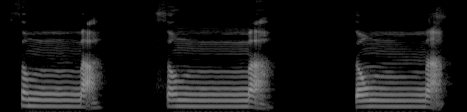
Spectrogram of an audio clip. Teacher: There's a Meem with the shadda on it. It has a nasal sound, and we hold it for two beats or two counts. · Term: Meem mushaddada bi ghunna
